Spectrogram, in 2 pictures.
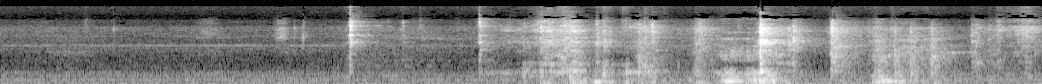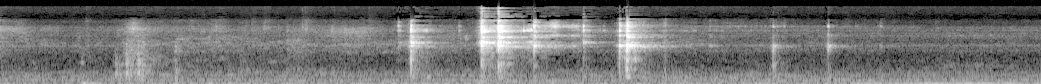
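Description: A glass jar handled on a kitchen counter: its metal screw lid is twisted off and set down with a run of scraping clicks, then a small metal spoon clinks sharply against the glass a few times near the end.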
